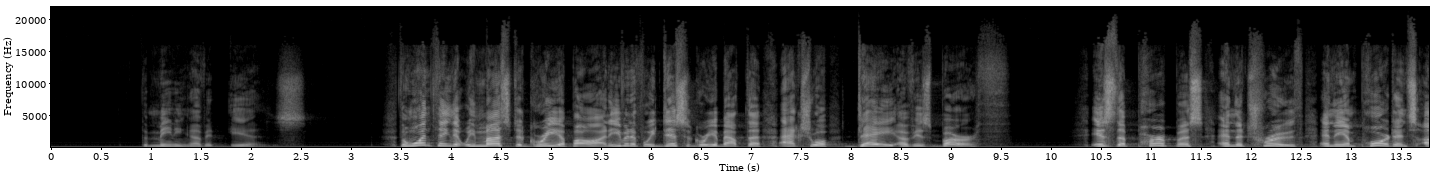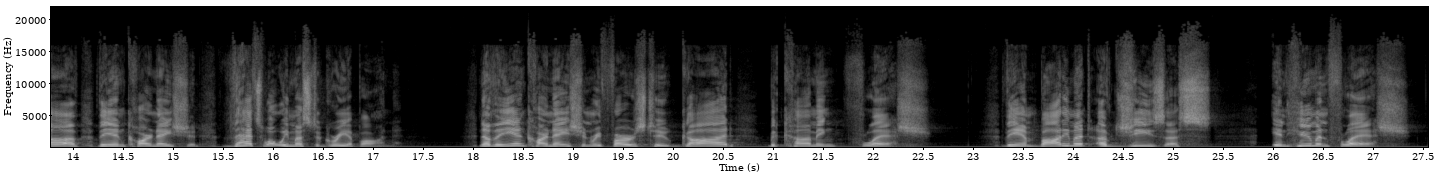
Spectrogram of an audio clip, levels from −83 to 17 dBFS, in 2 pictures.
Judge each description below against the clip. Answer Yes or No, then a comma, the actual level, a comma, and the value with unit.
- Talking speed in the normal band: No, slow, 125 wpm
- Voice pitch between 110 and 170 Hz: No, high, 190 Hz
